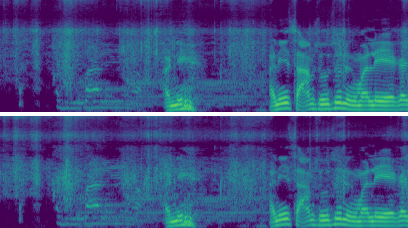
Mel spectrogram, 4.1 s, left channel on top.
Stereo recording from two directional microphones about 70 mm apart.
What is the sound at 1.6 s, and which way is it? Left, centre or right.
Speech, left.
